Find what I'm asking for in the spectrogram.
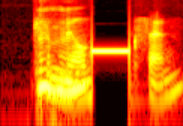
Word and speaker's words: Camille Jackson: My name, Camille Jackson. – Mm-hmm. Okay. – And it sounds just like you would spell it.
